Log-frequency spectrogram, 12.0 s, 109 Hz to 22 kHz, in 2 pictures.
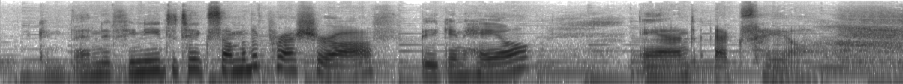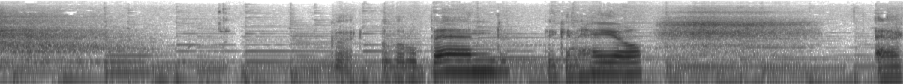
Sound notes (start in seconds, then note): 5.0 exhales; 10.9 inhales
